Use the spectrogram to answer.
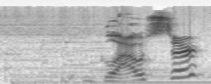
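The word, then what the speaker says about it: Gloucester: this night paline names glower Glouster half the the word is silent that is an extreme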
